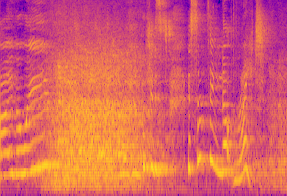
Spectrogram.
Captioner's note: audience laughing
